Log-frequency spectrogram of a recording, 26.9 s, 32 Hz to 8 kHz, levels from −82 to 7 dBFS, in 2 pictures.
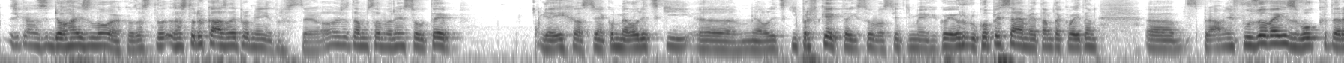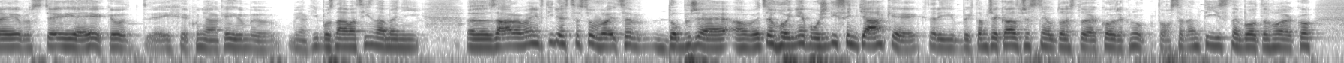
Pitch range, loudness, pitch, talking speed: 125-145 Hz, -23 LUFS, 135 Hz, 175 wpm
